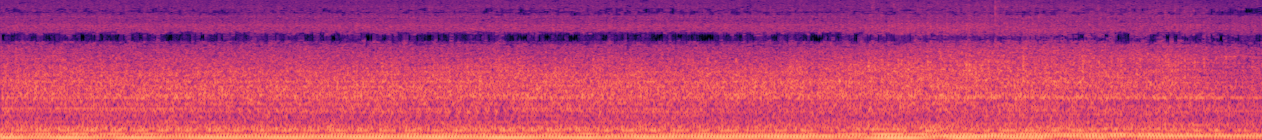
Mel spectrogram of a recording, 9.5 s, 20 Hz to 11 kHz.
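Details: 1962 Fordson Super Dexta diesel tractor, revived after 25 years sitting, once air was bled and pumped from the fuel lines: steady, low, even diesel chug at idle with no misses or knocks; it runs smoothly and is healthy.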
